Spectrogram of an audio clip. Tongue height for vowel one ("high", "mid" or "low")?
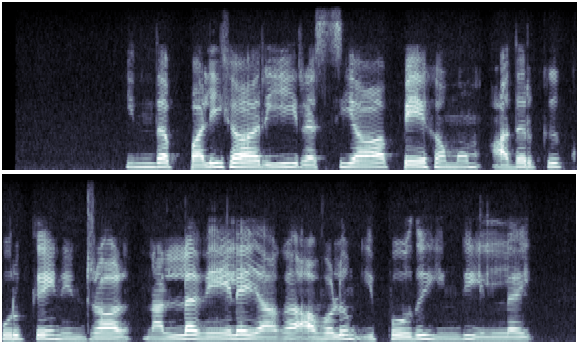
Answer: high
